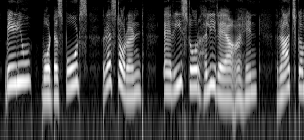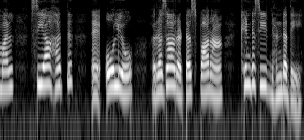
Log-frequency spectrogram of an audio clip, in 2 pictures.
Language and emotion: Sindhi, neutral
